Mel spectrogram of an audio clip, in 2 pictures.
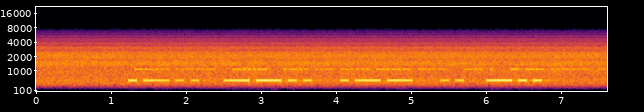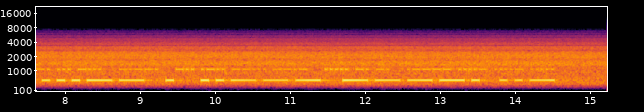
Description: Morse code, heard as two keyed tones, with radio static, fading and room echo. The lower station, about 12 wpm, 560 Hz: LZWID 3E29U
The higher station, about 35 wpm, 1090 Hz: 72 <BT> LU6YO DE TM2GSB <KN> DL7Q 5NN 1445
